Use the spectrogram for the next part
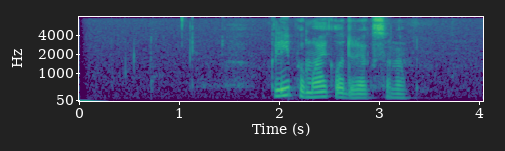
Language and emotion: Russian, neutral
